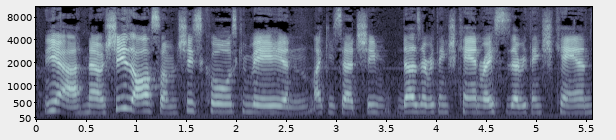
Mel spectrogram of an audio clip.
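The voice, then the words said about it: Southern American accent. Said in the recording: “the Southern accent, our little Georgia peach”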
